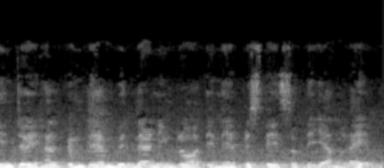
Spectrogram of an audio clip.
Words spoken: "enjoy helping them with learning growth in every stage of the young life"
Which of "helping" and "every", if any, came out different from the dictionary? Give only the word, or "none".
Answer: every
